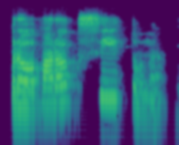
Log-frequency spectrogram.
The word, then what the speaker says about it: proparoxítona: Outra palavra, proparoxítona. Olha como o si, ele é pronunciado de forma mais forte.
